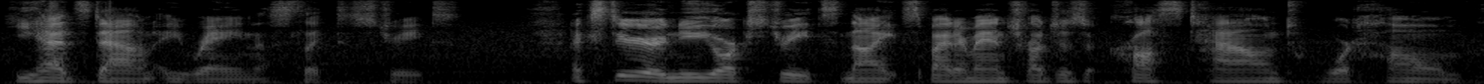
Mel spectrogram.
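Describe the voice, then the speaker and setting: A man's voice: lowish voice, steady tone, slow pace, sharp tone. A man narrating stage directions in a scripted radio play reading.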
